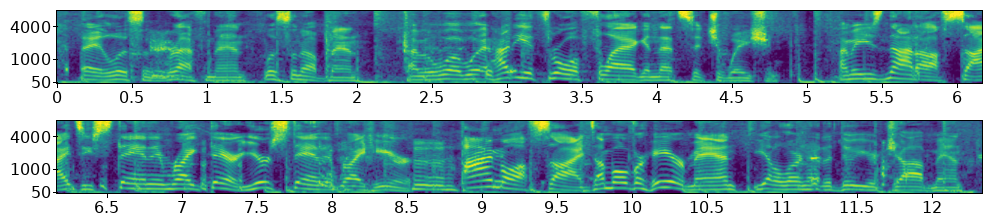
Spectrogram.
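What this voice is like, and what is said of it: Imitates a football coach's voice. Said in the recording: “he is really well known for being really good at voice impressions ... his best Coach Gru impersonation ... Oh, that's impressive.”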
